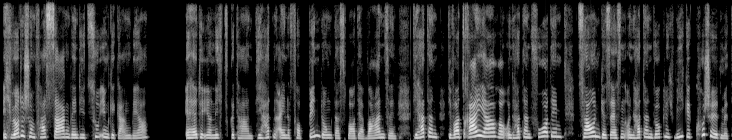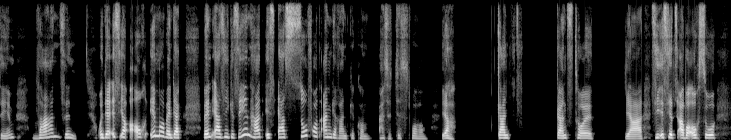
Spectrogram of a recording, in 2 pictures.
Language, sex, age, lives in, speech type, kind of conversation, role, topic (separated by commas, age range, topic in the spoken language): German, female, 40-44, Germany, conversation, podcast, guest, Welche Erinnerung an die Natur aus deiner Kindheit ist dir bis heute besonders präsent?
